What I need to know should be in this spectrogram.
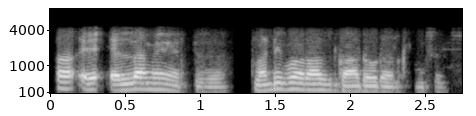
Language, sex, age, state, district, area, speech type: Tamil, male, 18-30, Tamil Nadu, Nilgiris, urban, conversation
